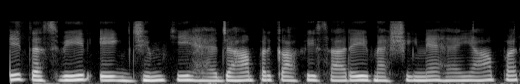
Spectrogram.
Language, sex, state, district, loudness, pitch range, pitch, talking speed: Hindi, female, Bihar, West Champaran, -14 LUFS, 185-200 Hz, 190 Hz, 160 wpm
